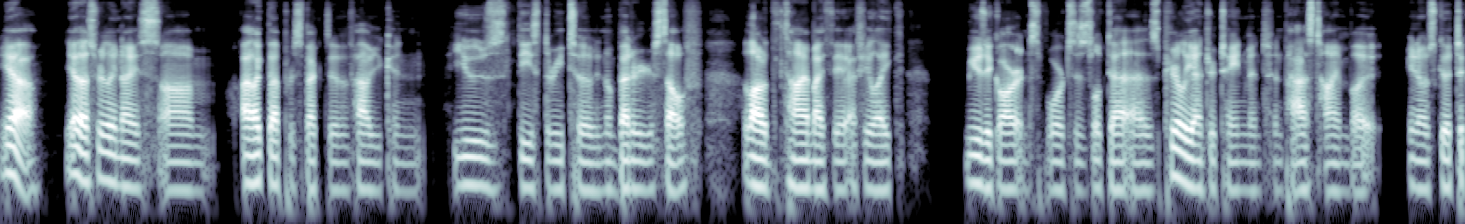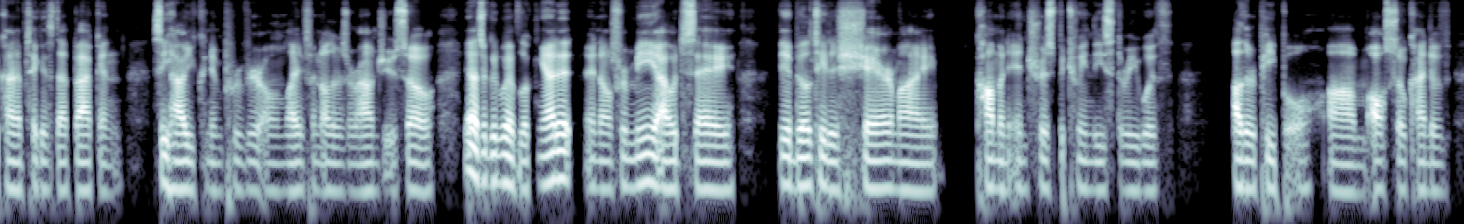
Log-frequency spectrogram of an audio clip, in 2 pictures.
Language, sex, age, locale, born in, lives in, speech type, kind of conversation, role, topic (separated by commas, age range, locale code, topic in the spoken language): English, male, 25-29, en-US, India, United States, conversation, unstructured, none, How have music, art, or sports influenced your learning?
